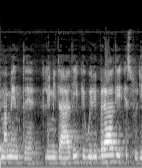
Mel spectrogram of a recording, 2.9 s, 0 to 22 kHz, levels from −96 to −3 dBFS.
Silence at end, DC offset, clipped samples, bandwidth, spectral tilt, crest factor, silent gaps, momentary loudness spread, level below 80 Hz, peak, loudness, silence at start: 0 s; 0.5%; under 0.1%; 10.5 kHz; -5.5 dB/octave; 16 dB; none; 15 LU; -64 dBFS; 0 dBFS; -16 LUFS; 0 s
